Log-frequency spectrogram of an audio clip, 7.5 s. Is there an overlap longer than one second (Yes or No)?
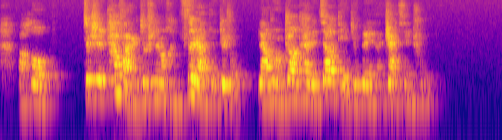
No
